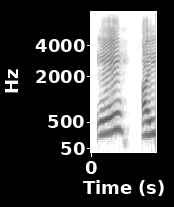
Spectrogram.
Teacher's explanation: ए ऐ का उच्चारण स्थान कंठ तालु है।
